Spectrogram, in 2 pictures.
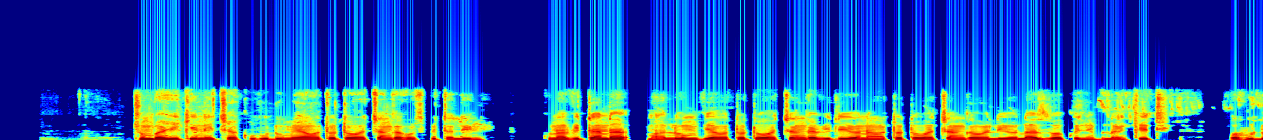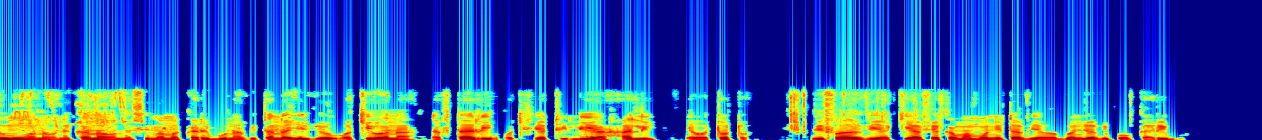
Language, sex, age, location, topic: Swahili, male, 25-35, Nairobi, health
